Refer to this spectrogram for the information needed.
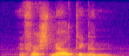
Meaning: plural of versmelting
- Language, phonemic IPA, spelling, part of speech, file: Dutch, /vərˈsmɛltɪŋə(n)/, versmeltingen, noun, Nl-versmeltingen.ogg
